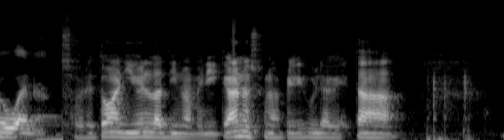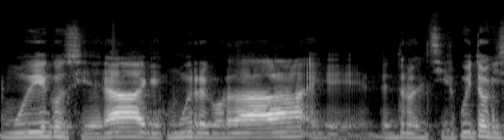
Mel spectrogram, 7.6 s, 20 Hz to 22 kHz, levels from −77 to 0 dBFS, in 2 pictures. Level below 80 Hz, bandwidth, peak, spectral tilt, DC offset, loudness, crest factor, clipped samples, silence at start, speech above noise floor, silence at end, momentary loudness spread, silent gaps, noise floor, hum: -56 dBFS; 12 kHz; -4 dBFS; -5.5 dB/octave; under 0.1%; -24 LUFS; 22 dB; under 0.1%; 0 s; 25 dB; 0 s; 19 LU; none; -50 dBFS; none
